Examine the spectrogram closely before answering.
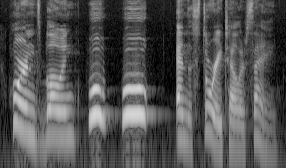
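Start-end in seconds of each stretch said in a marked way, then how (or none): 1.1-2.0 imitated horn blasts, high and loud; high loud horn toots. A narrator's reading. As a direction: toot it like a party horn.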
